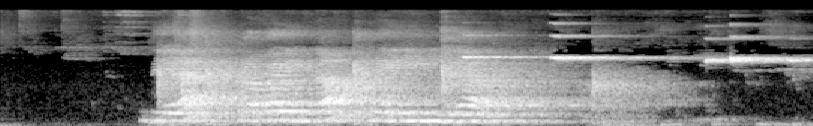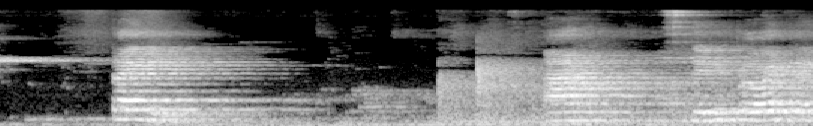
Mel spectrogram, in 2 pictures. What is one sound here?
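A woman speaks clearly and steadily, as if teaching a class.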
